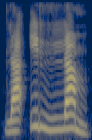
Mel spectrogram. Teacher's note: ला यहाँ भी इदगाम बगैर गुन्ना है , ला इल्लम, नून नहीं पढ़ना, नून लाम में दाखिल है,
